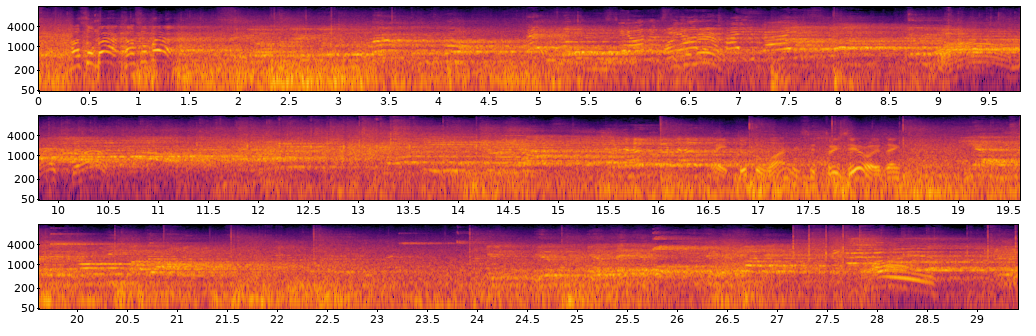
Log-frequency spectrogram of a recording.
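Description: Children shout and call out across an echoing gym.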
